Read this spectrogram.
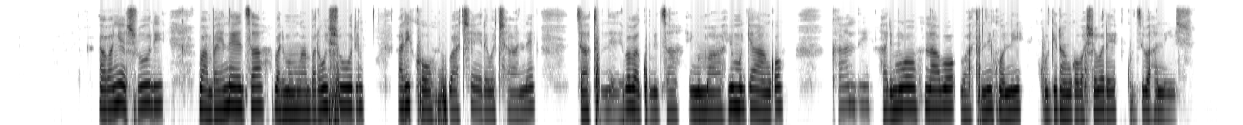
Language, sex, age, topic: Rundi, female, 25-35, education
